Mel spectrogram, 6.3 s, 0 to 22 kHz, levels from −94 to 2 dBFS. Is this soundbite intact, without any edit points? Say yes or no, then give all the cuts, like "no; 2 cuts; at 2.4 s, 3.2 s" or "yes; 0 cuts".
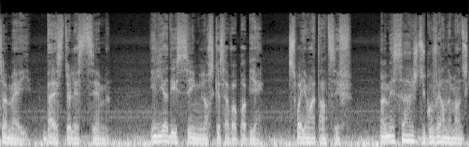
yes; 0 cuts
